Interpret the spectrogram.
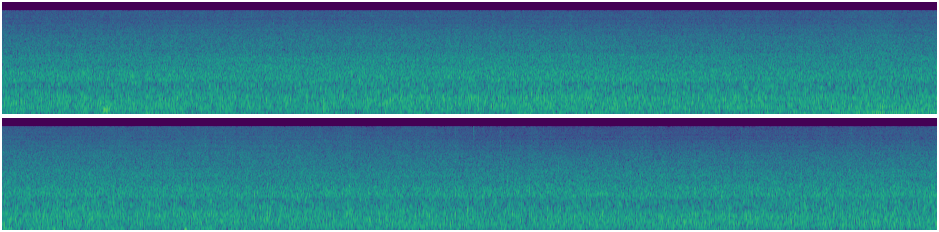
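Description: Heavy rain falling steadily, a dense, even hiss. There is a short knock about a second and a half in and a brief low rumble near the middle.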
